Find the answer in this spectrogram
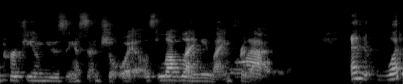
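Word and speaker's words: ylang-ylang: So Lang Ylang, it's spelled Y-L-A-N-G, Huh.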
